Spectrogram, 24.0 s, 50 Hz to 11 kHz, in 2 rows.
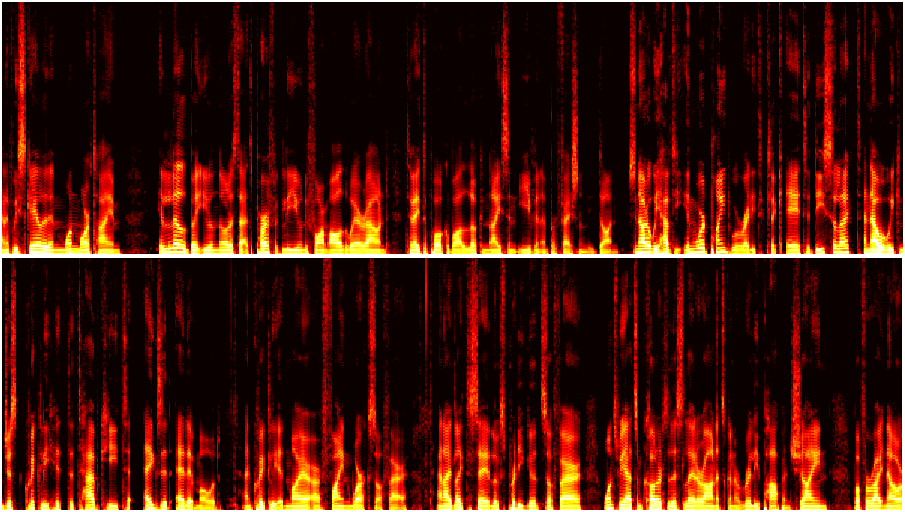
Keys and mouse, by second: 0.4 s, 6.3-10.4 middle drag, 10.4 a, 16.8-18.5 middle drag, 19.1 middle click, 19.6-20.7 middle drag, 22.0-22.5 middle drag.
